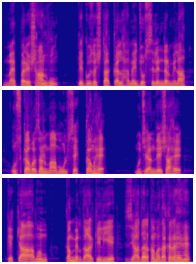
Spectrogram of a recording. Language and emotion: Urdu, angry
